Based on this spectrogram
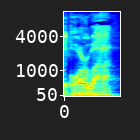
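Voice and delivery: "Orwa" run together as one word, t dropped; Belfast slang. Shown as a demonstration. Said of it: "you say".

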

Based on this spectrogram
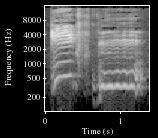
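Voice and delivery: sudden high squeal "eek". Real, not acted. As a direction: let out a sharp, startled squeak. Squeals mid-rant.

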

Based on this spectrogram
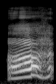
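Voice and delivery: short high yelp of a scream; mock scream. Retelling the operator's sudden scream, loud yelp. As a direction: scream it out sharply. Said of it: "she starts screaming".

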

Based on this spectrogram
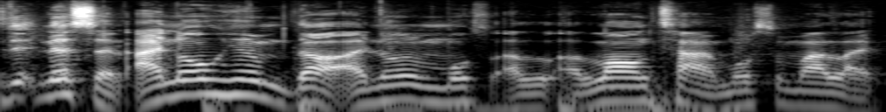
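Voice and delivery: ordinary talk, nothing marked

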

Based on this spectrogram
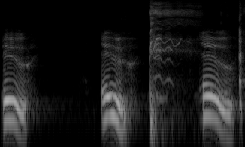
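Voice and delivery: mock Canadian moan, spaced out; Canadian accent.

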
